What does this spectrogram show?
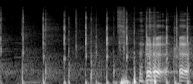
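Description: A few people clap their hands, starting with scattered single claps and quickly building into a denser burst of fairly loud applause.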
